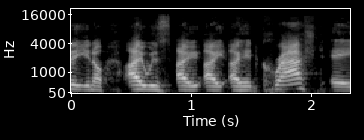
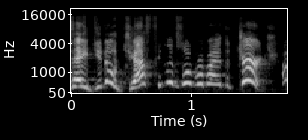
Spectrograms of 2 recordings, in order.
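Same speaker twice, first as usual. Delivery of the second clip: very high, excited imitation; hammed-up high-pitched greeting; eager introduction; 4 dB louder than usual. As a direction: pipe up like an over-eager local introducing a newcomer. Acts out other guy's introduction.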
